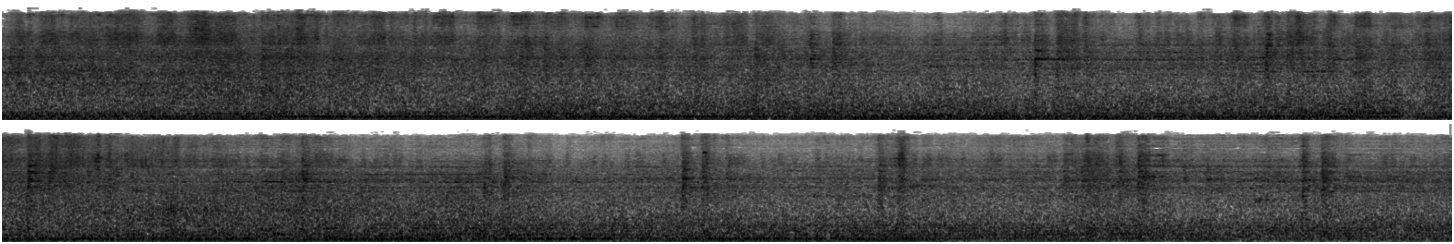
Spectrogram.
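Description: Freight train of empty intermodal flatcars rolling past on a climbing grade: a continuous low rumble with repeated wheel clicks over the rail joints. A steady low hum under it eases somewhat about two-thirds of the way through.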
